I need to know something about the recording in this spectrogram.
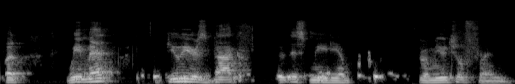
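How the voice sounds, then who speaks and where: A man's voice: lowish voice, animated, unhurried, a little mellow, lo-fi sound, a little hiss or hum. A man born in Uganda hosting a livestream interview, introducing his guest with effusive, reverent praise. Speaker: host.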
